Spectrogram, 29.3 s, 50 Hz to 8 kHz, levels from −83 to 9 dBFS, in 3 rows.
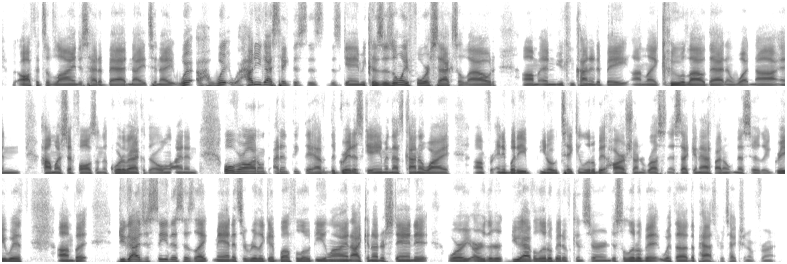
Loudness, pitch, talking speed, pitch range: -22 LUFS, 115 Hz, 270 wpm, 110-130 Hz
